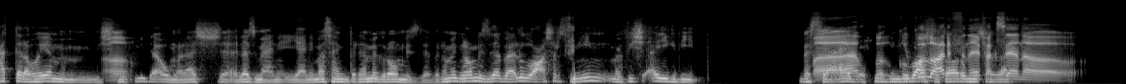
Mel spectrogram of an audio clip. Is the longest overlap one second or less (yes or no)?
no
